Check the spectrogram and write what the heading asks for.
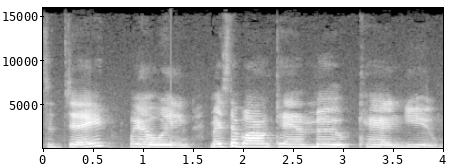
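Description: High-voiced woman slowly reading a picture book. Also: steady tone, fairly bright tone. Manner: slow, careful reading with sound imitations. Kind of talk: children's book read-aloud.

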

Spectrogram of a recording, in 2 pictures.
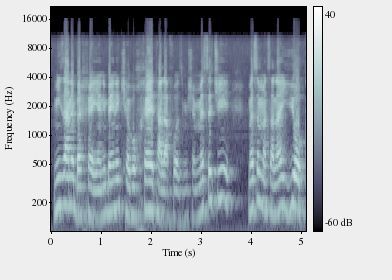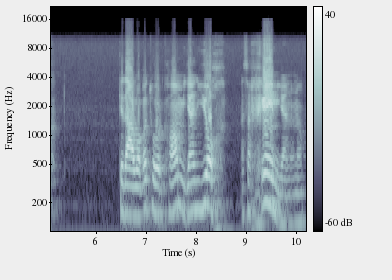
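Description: Male tutor with a slightly high voice, drilling vocabulary through repetition and chatty asides. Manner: repeats each word slowly, explains with pauses and fillers. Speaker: language teacher. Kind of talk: spoken language lesson.

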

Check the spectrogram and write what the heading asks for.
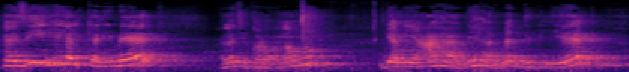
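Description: A woman teaching young children to read, spelling out words in long drawn-out sounds. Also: on the high side, expressive. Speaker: kindergarten Arabic teacher. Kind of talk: children's reading lesson. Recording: echoey room with long reverb and faint noise.

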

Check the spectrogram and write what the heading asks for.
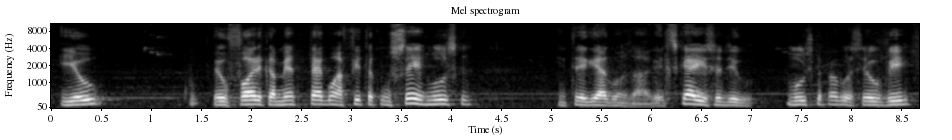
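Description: Slight background noise sits behind this older songwriter's creaky, somewhat high voice, which carries a Northeastern Brazilian accent. Telling his stories as testimony, he animatedly performs the dialogue and breaks into bits of song.

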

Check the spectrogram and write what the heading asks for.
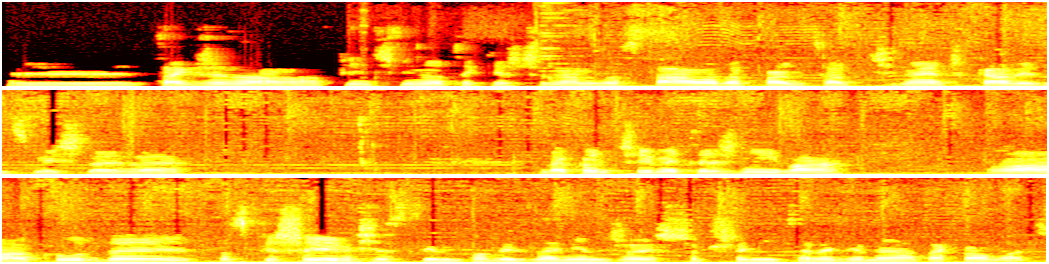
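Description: A man's voice: mid-range voice, moderate pace, mellow, faint music behind, rough recording. A man giving rambling, casual commentary while playing a farming game, full of mild swearing fillers. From Poland. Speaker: gaming YouTuber.

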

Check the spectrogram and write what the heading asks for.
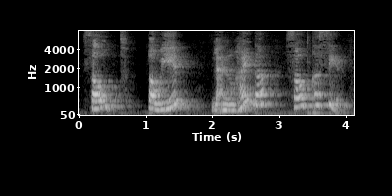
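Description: Woman, Levantine Arabic accent, teacher for young pupils, slow drawn-out letter sounds, encouraging, echoey room, voice off-mic. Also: sits high, far from the mic. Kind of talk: recorded lesson for young pupils.

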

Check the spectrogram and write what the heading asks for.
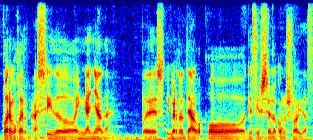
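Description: A man's voice: lowish voice, steady tone, a little slow, bright, forceful tone, soft background music. A man streaming live and translating a game aloud, hesitant and full of fillers.

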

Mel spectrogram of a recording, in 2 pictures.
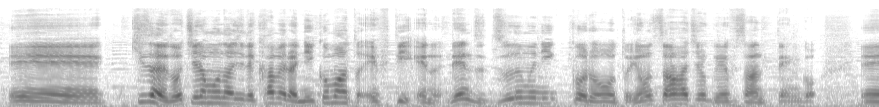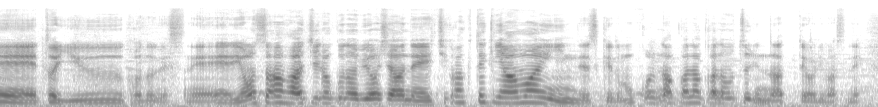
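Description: A man's voice: on the high side, big pitch swings, quick pace, few pauses, fairly bright tone, soft background music. A middle-aged man with a Kansai accent, chatting casually as a camera channel host, rambling with many fillers and asides while reviewing gear and reading viewer submissions.

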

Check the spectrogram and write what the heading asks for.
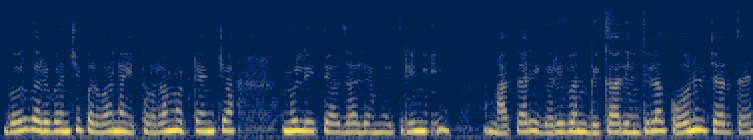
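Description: A woman voicing an angry old beggar woman who is a goddess in disguise, in a storybook tale, speaking slowly and scoldingly. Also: high-pitched, steady tone, dry recording, phone-quality sound. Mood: indignant.

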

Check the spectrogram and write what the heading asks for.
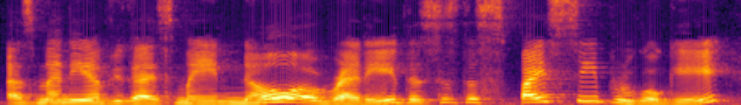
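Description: A woman appearing as a guest on a cooking chat in an indoor kitchen. She talks in a relaxed way, full of "um"s and "like"s. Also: medium pitch, fairly quick. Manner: relaxed, uses fillers like "um" and "like". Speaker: guest food influencer.

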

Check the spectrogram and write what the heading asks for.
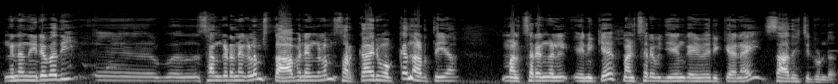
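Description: A man in his fifties, a former mimicry champion, answering interview questions in a measured, hesitant way with many fillers. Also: high-pitched, bright, forceful tone, no room sound. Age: 50s. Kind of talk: interview answers with poem recitation.

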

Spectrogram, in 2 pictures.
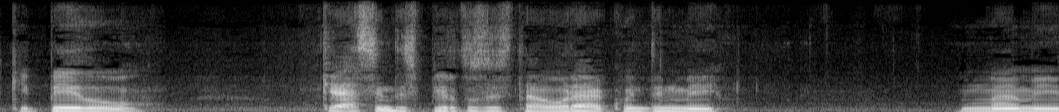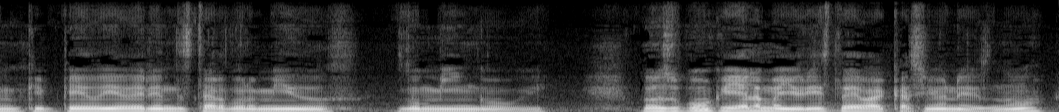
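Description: A man with a Mexico City accent chatting casually on a late-night livestream, greeting viewers by name in relaxed, slangy talk. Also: mid-range voice, a little fast, no echo, lo-fi sound. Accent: Mexico City Spanish. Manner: laid-back, slangy, greets viewers by name, laughs often.

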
